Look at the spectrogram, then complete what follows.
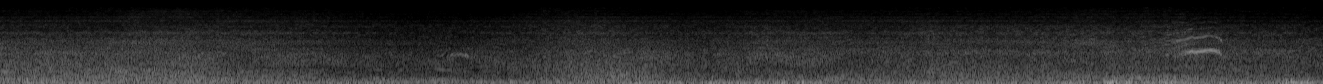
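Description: Seaside ambience: wind buffeting the microphone over a steady wash of surf, with a short high-pitched call near the end.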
